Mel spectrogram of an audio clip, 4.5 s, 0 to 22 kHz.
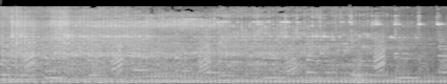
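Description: The bar stool kart's 420cc Predator single-cylinder engine running steadily as the kart pulls away down the street.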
